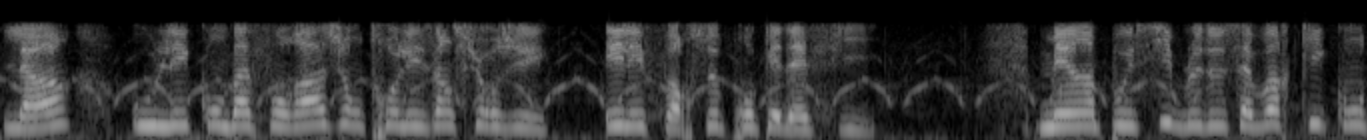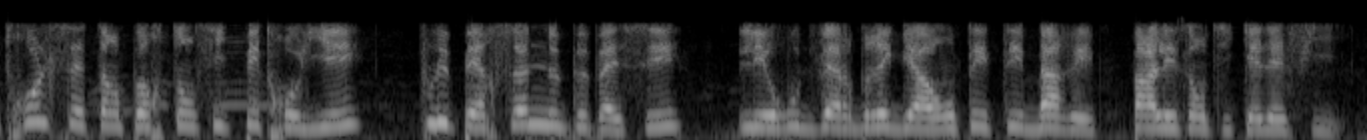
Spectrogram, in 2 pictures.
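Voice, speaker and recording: A woman narrating a news report in a measured, scripted voice-over. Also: on the high side, a little hiss or hum. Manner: measured, even newsreader delivery. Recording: slightly dull broadcast audio.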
